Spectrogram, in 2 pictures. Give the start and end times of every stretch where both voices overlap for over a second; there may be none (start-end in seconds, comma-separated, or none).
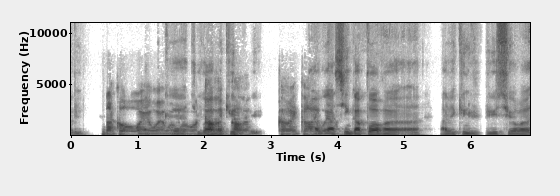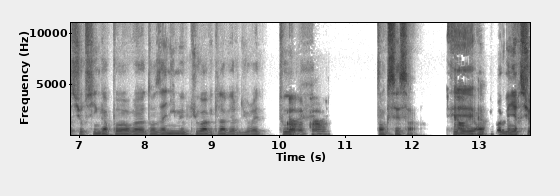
1.1-2.7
